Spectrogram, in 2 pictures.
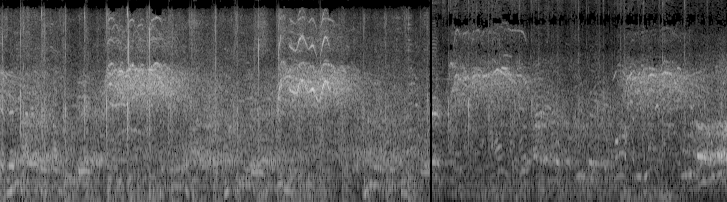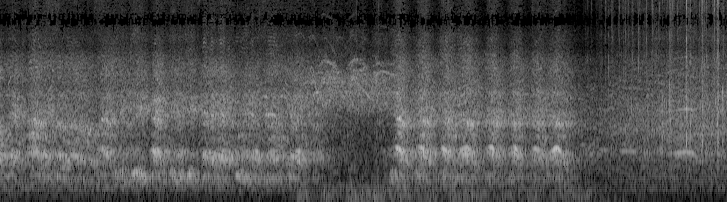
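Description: A large stadium crowd sings and chants loudly outdoors.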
